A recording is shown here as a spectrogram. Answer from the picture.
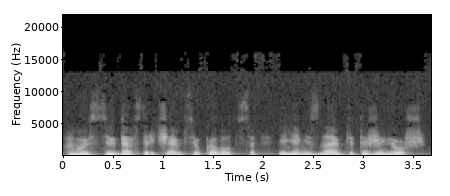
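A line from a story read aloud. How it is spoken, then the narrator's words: Laughing. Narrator (Russian): засмеялась Фернелла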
